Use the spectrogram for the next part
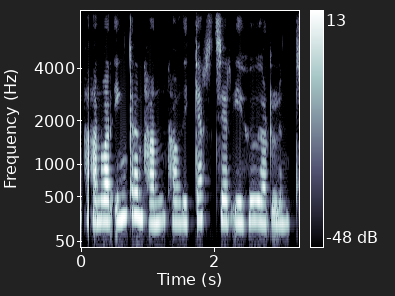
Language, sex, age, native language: Icelandic, female, 20-29, Icelandic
